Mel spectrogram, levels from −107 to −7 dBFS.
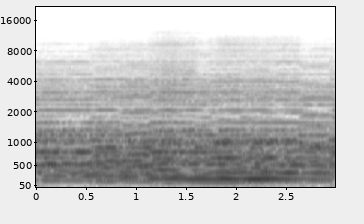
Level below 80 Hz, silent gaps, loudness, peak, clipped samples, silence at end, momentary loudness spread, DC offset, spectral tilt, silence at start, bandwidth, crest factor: -76 dBFS; none; -38 LUFS; -24 dBFS; under 0.1%; 0 s; 4 LU; under 0.1%; -8 dB/octave; 0 s; 9.4 kHz; 14 dB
